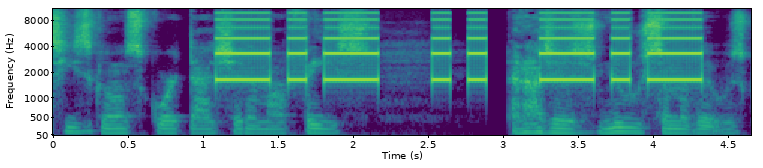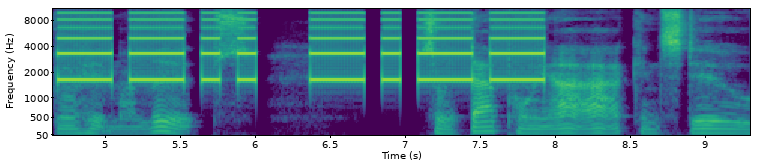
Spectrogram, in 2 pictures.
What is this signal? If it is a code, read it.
Morse code, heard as electronic beeps, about 10 wpm, 1650 Hz, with speech in English. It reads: KIKZY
